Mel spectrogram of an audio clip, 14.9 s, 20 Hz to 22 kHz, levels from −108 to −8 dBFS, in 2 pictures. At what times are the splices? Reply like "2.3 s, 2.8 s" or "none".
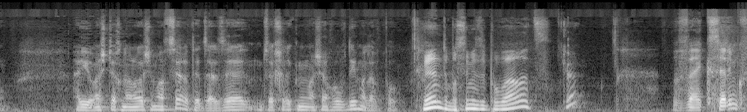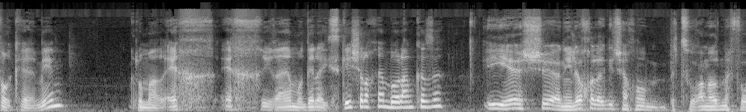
none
